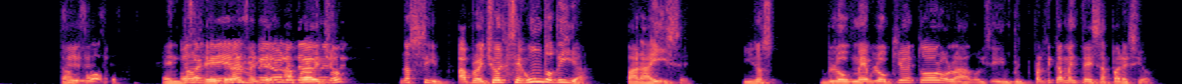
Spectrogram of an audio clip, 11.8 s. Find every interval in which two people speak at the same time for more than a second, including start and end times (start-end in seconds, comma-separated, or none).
1.8-3.5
